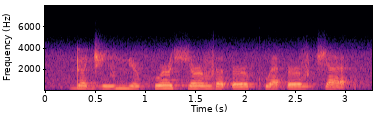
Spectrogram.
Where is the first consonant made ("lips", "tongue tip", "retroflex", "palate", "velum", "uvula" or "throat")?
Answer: retroflex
